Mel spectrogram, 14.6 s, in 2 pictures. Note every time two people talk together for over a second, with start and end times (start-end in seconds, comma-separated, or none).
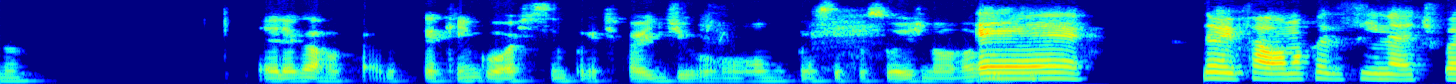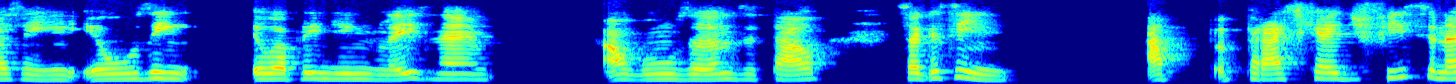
none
